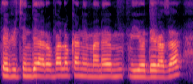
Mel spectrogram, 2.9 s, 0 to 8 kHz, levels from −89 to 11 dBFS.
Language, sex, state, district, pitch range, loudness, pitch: Chakma, male, Tripura, Unakoti, 190-205 Hz, -14 LUFS, 195 Hz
